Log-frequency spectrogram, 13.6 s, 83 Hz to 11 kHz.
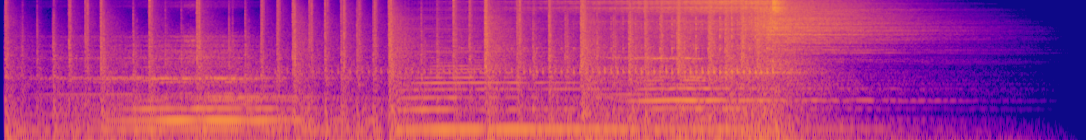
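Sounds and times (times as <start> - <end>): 
epic musical transition crescendo: 0.1 - 11.4
war horn: 0.4 - 10.2.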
